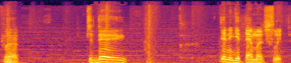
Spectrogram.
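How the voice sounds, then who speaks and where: A man's voice: medium pitch, expressive, slow, darkish tone, soft background music. A man from Texas with a Southern accent, tired from little sleep, rambling casually with lots of fillers and restarts while playing a game. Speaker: gaming streamer.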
